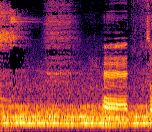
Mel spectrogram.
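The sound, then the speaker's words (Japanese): Ambient noise inside a car: a steady, continuous low rumble with broad hiss that stays fairly constant throughout. “今日も車内ですね、 はい、 車の中”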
